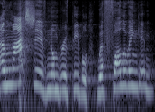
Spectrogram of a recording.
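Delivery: rising, loud, fervent preaching. Acted. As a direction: preach it out with full force. Preaching builds in force.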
